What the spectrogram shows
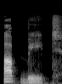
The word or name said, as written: upbeat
